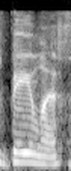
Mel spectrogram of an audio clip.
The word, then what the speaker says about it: Bayless: Like think of it like Baylis. It's like Bayless.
